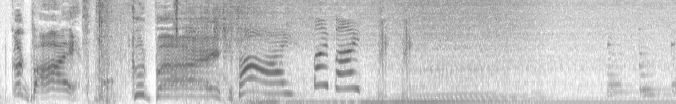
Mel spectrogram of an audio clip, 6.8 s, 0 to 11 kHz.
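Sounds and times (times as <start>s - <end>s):
speech: 0.1s - 3.8s
old repaired car rumbling and pulling away: 2.0s - 6.7s.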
